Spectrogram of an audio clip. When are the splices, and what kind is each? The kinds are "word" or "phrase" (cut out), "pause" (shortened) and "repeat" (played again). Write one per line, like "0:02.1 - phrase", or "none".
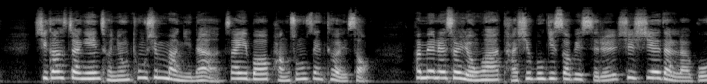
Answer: none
